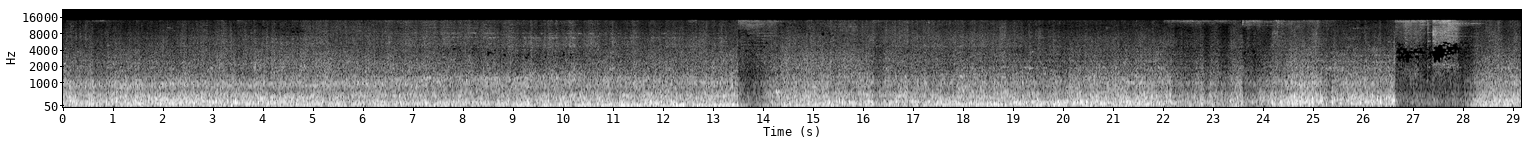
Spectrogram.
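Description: Freight train cars rolling past at close range, a steady noise of wheels running and clattering over the rails. There are short breaks about 14 seconds in and near the end, where the recording jumps.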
